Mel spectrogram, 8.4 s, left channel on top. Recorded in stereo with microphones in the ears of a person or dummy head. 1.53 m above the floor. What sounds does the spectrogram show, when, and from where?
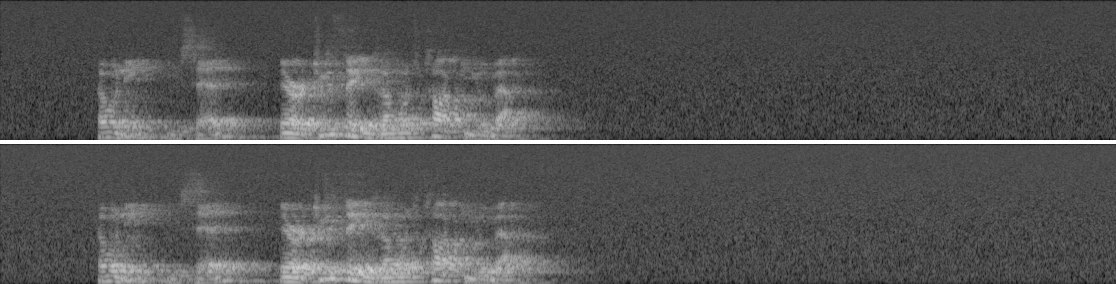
0.7 s a man speaking: 25° left (ahead or behind), 8 m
